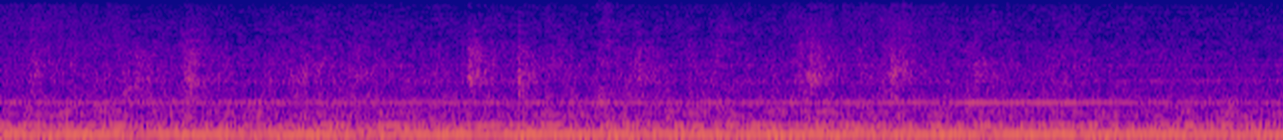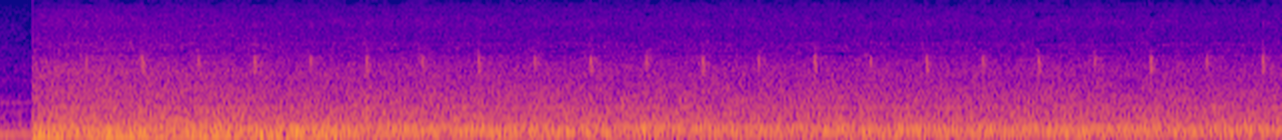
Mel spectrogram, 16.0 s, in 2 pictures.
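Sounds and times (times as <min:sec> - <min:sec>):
car road and engine noise: 0:08.2 - 0:16.0
light regular ticking: 0:08.2 - 0:16.0.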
